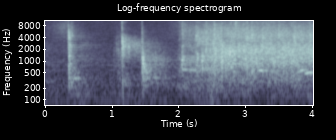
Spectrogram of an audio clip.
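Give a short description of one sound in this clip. A snooker cue strikes the cue ball with a sharp click.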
